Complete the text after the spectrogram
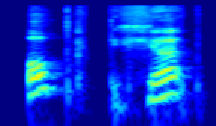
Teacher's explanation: J'ai un D à la fin, même si je le prononce comme T, mais j'ai un D et ça c'est le fameux soft ketchup.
